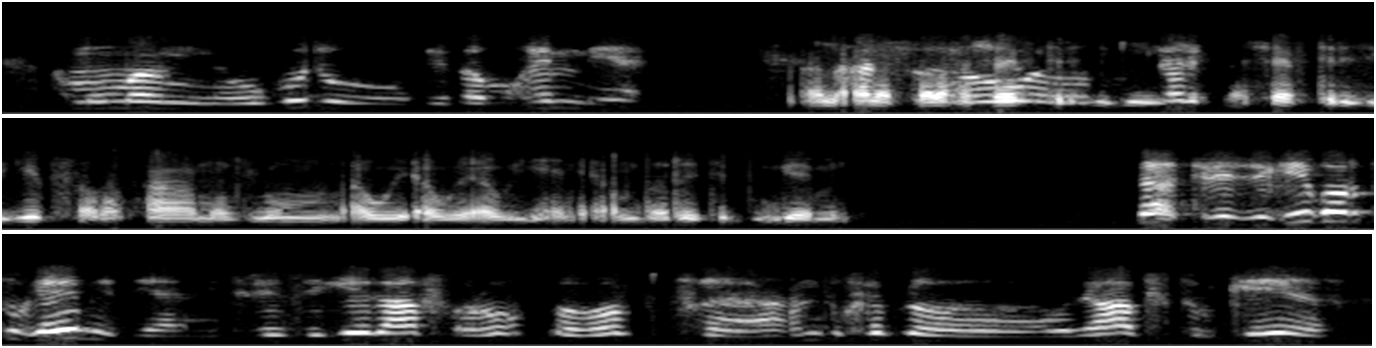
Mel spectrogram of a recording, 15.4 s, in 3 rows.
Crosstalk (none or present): present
